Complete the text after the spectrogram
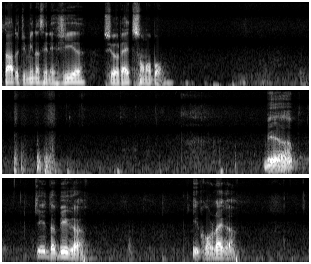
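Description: A man speaks haltingly through a microphone, with long pauses.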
